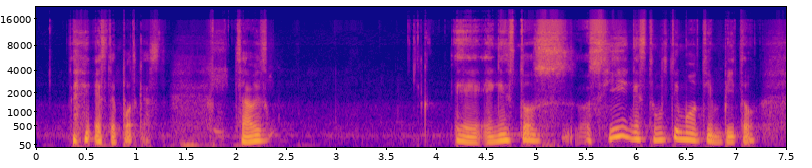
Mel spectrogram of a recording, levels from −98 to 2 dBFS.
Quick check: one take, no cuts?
yes; 0 cuts

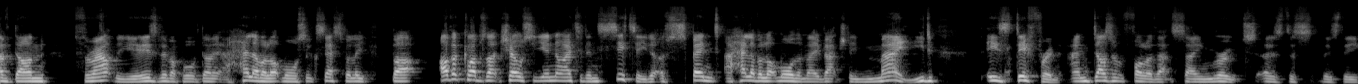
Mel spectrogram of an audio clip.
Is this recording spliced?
yes; 1 cut; at 3.8 s

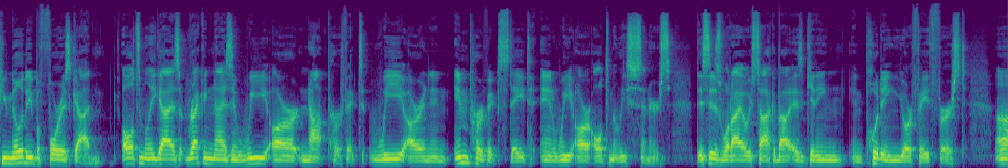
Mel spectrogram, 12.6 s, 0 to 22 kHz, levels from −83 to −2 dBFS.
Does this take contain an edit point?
no; 0 cuts

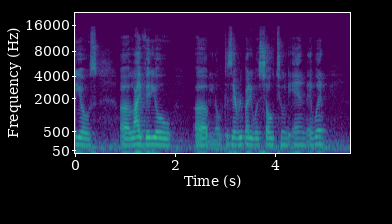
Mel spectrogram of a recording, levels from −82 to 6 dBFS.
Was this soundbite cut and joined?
yes; 2 cuts; at 2.7 s, 3.8 s

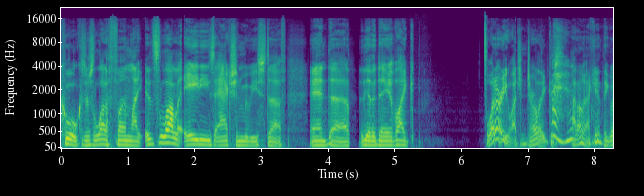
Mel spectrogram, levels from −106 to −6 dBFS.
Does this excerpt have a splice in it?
yes; 2 cuts; at 4.3 s, 6.4 s

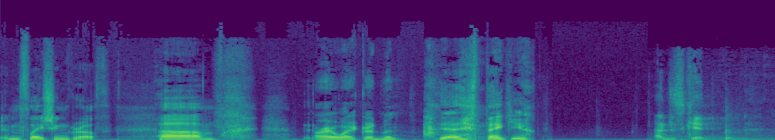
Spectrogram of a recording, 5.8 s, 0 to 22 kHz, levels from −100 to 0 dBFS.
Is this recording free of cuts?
no; 1 cut; at 1.1 s

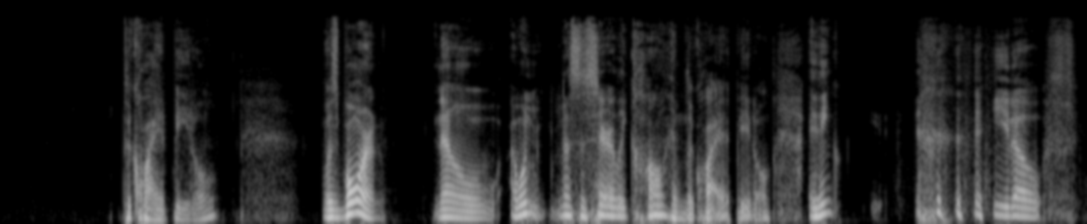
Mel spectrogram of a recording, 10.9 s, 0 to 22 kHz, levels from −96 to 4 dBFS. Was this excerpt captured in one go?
yes; 0 cuts

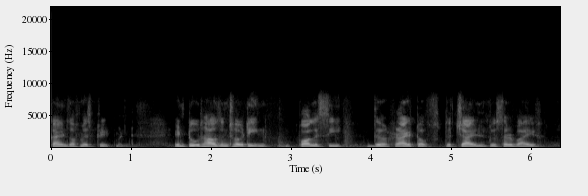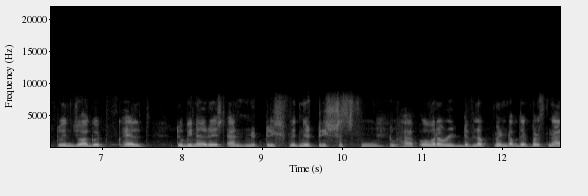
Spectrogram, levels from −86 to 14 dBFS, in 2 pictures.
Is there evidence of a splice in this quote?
no; 0 cuts

